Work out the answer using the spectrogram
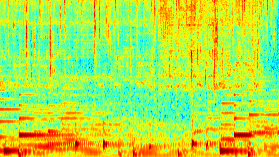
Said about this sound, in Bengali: তারপর একটু ধুয়ে নিচ্ছি।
